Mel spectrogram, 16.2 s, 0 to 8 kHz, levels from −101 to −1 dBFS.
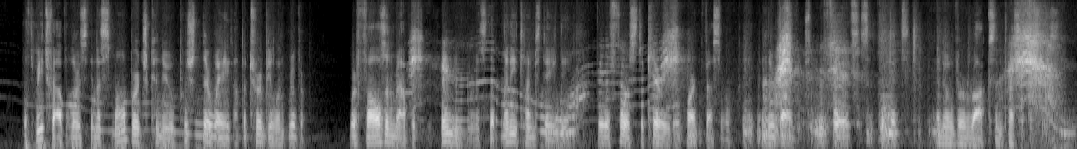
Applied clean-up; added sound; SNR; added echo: neural mask model RNNoise.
